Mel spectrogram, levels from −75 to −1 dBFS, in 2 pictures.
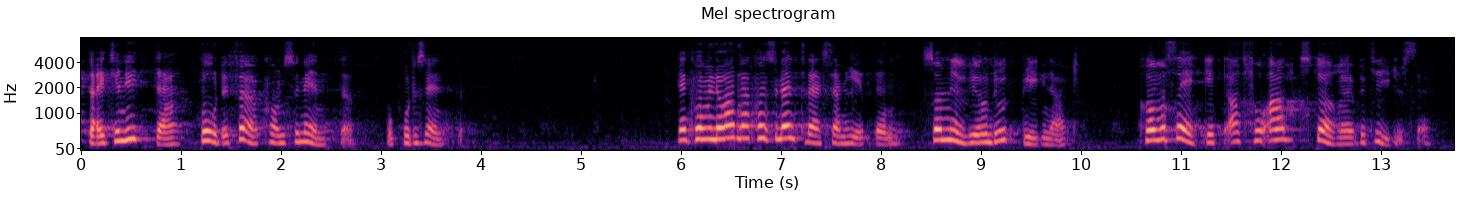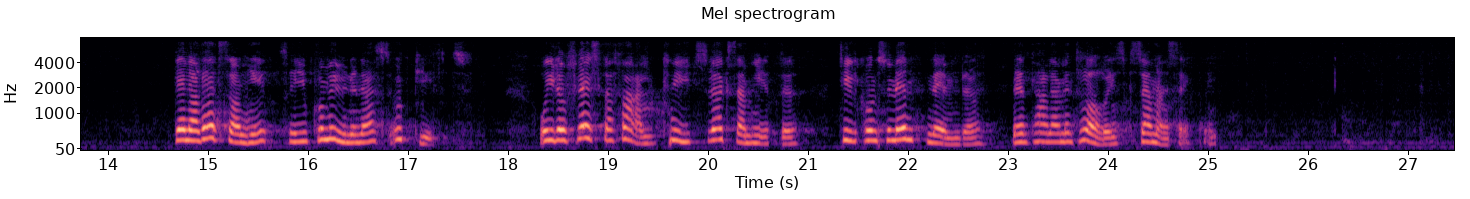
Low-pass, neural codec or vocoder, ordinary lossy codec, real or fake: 7.2 kHz; codec, 16 kHz in and 24 kHz out, 1.1 kbps, FireRedTTS-2 codec; none; fake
